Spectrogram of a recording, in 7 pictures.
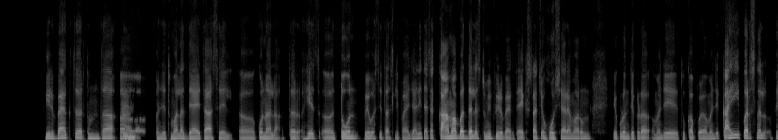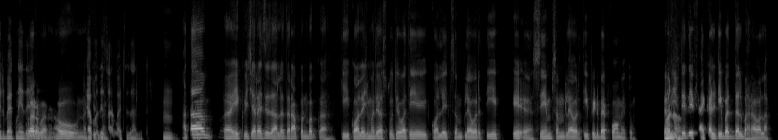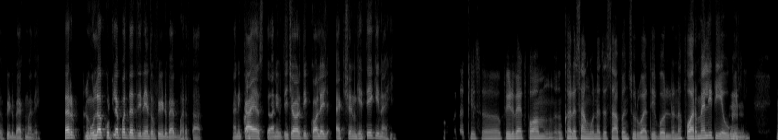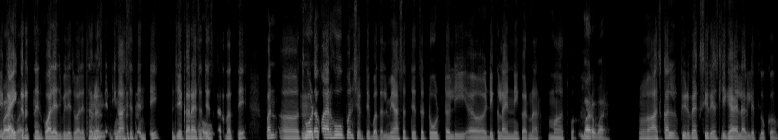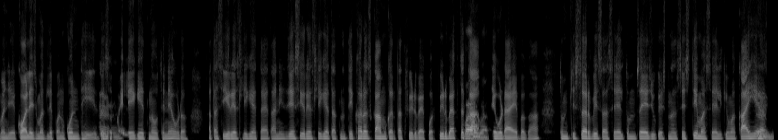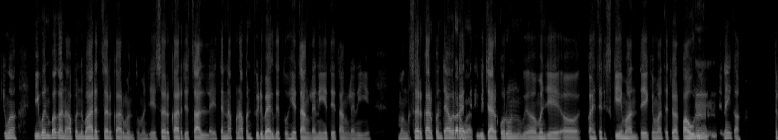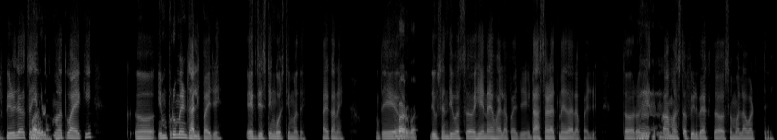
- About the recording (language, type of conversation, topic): Marathi, podcast, फीडबॅक देण्यासाठी आणि स्वीकारण्यासाठी कोणती पद्धत अधिक उपयुक्त ठरते?
- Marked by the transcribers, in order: in English: "फीडबॅक"; static; in English: "फीडबॅक"; in English: "फीडबॅक"; other background noise; in English: "फीडबॅक"; in English: "फीडबॅकमध्ये"; distorted speech; in English: "फीडबॅक"; unintelligible speech; in English: "ॲक्शन"; in English: "फीडबॅक"; chuckle; in English: "फीडबॅक"; in English: "फीडबॅकवर. फीडबॅकचं"; in English: "फीडबॅक"; in English: "फीडबॅकचं"; in English: "फीडबॅकचं"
